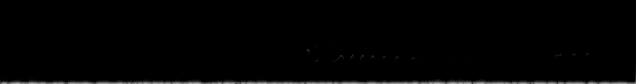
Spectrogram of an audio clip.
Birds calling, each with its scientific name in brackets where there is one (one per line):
Band-rumped Storm-Petrel (Hydrobates castro)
